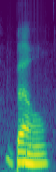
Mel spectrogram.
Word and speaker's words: Bel: Then she said her name was Belle. I said, like the Beauty and the Beast? She laughed, then said, almost, but it's spelled B-E-L.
